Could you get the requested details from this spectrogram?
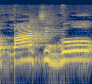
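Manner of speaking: पाँच गो dragged out very slowly; mock shop request, drawn out; wrong way, slow. Shown as a demonstration. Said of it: "नहीं, नहीं, पाँच गो नहीं बोलते".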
